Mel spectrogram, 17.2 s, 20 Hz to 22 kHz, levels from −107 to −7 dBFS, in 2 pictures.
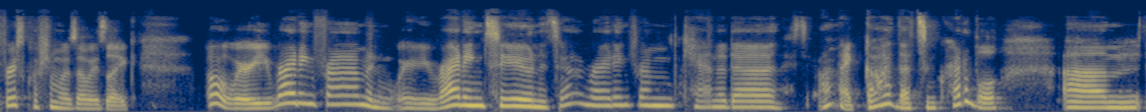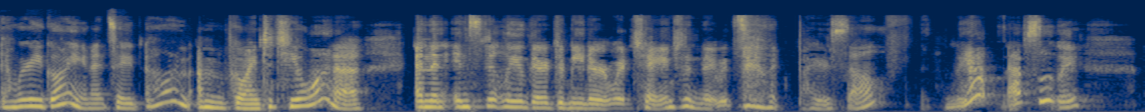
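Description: At 10.04 s, after "I'd say oh I'm", the adaptive stream drops to a lower bitrate. Treble drops and the spectrogram suddenly empties above 12.4 kHz, fitting low-bitrate HE-AAC.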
